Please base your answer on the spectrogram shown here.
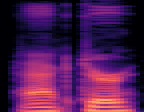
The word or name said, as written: actor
